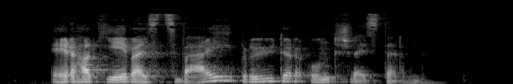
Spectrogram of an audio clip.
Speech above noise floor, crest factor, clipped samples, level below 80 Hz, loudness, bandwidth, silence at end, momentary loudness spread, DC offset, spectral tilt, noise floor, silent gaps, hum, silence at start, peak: 50 dB; 22 dB; under 0.1%; -50 dBFS; -24 LUFS; 11.5 kHz; 0.9 s; 14 LU; under 0.1%; -5.5 dB/octave; -73 dBFS; none; none; 0.5 s; -2 dBFS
